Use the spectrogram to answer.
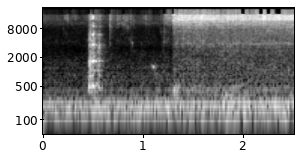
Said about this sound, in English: Now I need to get some water in the sink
